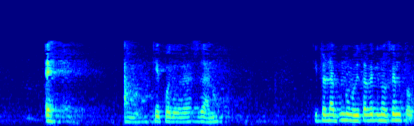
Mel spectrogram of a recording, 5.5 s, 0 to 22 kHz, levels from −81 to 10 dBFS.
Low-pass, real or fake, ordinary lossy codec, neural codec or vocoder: 7.2 kHz; fake; MP3, 24 kbps; codec, 24 kHz, 0.9 kbps, WavTokenizer, medium speech release version 1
